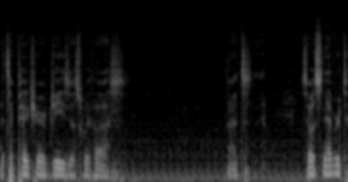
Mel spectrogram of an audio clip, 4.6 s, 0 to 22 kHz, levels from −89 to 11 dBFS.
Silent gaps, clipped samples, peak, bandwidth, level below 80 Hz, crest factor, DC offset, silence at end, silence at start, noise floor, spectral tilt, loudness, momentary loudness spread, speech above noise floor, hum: none; under 0.1%; -24 dBFS; over 20 kHz; -52 dBFS; 16 dB; under 0.1%; 0 s; 0 s; -60 dBFS; -5.5 dB/octave; -40 LUFS; 25 LU; 21 dB; 60 Hz at -60 dBFS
